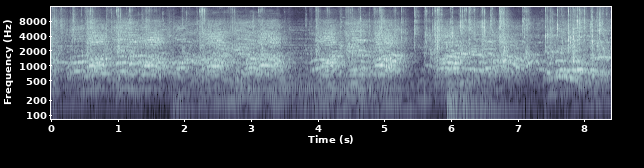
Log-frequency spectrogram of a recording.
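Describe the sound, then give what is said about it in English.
Attendees of the Brookings Harbor Women's March cheer and chant "lock him up" in unison. Rhythmic group shouting rises and falls in waves, with clapping mixed into the crowd noise. “And what you're hearing is the Brookings Harbor Women's March attendees, some of them cheering and chanting, lock him up”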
